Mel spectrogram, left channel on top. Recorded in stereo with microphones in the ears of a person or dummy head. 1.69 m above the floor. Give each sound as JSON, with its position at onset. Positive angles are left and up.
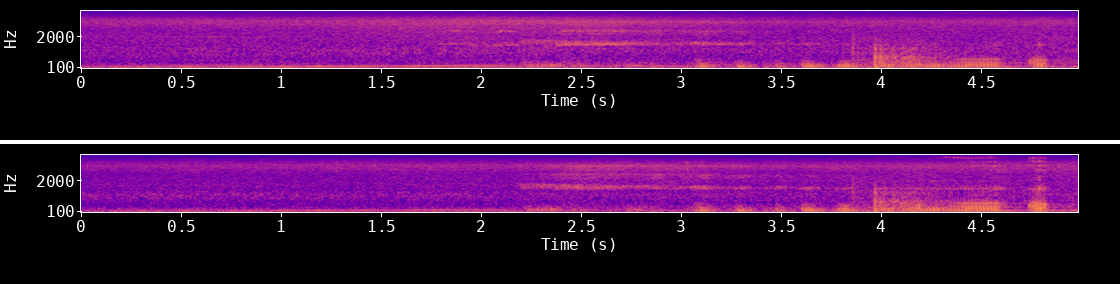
{"t": 2.2, "sound": "laughter", "side_deg": -10, "distance_m": 2.0}
{"t": 3.9, "sound": "footsteps", "side_deg": 5, "distance_m": 7.0}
